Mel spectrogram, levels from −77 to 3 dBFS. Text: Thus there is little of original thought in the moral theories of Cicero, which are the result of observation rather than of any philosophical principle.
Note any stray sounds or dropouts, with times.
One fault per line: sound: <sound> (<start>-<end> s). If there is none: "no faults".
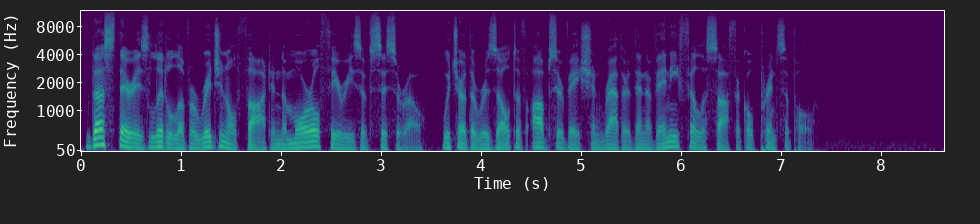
no faults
